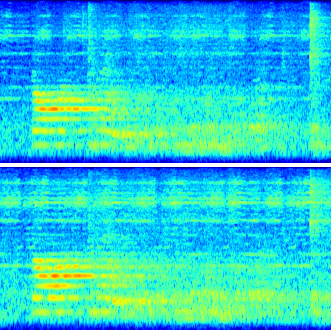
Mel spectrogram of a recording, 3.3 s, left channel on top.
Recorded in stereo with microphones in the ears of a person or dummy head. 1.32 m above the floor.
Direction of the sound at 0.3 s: 15° left (ahead or behind).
